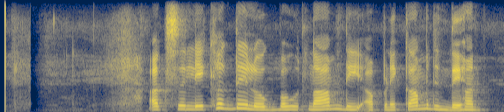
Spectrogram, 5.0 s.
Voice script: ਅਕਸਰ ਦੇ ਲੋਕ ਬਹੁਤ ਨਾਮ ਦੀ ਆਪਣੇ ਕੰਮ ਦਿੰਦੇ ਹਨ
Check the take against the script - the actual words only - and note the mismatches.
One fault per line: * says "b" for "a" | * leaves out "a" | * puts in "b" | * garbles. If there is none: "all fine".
* puts in "ਲੇਖਕ"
